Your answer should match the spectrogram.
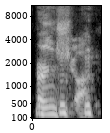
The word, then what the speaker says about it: Earnshaw: pronounce it here, but as you would pronounce it in Wales, Ernshaw.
